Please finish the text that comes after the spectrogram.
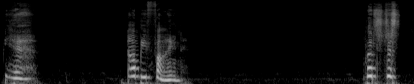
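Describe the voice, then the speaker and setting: A man's voice: very high voice, sing-song, very slow, darkish tone, pitched above the performer's own voice, heavily acted. A man voicing a troubled young female changeling, proud and wounded, in a fantasy story reading. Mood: shaken.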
